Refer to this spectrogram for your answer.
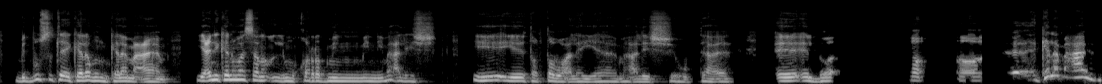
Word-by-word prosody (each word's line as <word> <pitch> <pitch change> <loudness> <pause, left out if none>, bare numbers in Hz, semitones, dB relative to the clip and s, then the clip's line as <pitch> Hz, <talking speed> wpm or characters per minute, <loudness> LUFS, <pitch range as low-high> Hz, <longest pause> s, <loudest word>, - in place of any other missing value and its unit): بتبُص 160 +10 -1
تلاقي 205 -4 +3
كلامهم 170 -3 +2
كلام 150 0 +1
عام. 125 -4 +3 0.3
يعني 185 +3 +8
كان 215 0 +5
مثلًا 210 -4 +4
المُقرّب 155 -1 -3
من 155 -1 +2
منّي 150 -1 -1
معلش. 145 -7 -3 0.3
ي 195 - -2 0.4
يطبطبوا 145 -2 -2
عليّا 130 +1 -4
معلش 125 +1 -2
وبتاع. 130 +1 -7
آآ 130 0 -8 0.5
الب 160 -3 +2 0.9
أ - - 0
أ - - 0 1.1
آآ 200 - -10
كلام 370 +3 0
عام 320 - +3
155 Hz, 130 wpm, -24 LUFS, 135-185 Hz, 1.1 s, يعني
